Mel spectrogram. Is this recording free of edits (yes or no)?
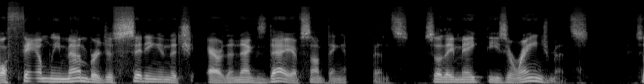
no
